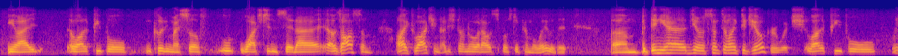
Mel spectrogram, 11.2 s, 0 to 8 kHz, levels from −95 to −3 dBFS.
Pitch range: 110-140 Hz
